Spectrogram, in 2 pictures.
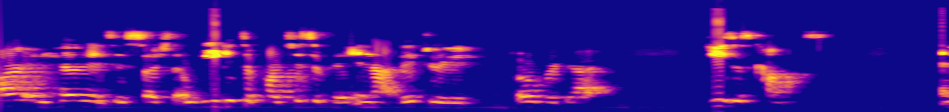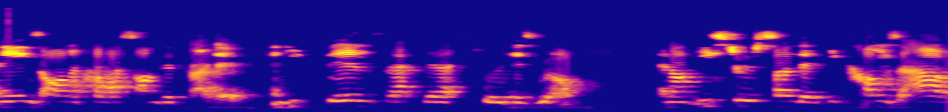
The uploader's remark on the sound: Sorry for the poor audio quality!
